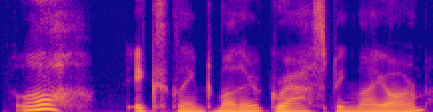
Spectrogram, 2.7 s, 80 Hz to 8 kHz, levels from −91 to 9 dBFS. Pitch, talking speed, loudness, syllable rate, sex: 185 Hz, 135 wpm, -17 LUFS, 4.6 syllables/s, female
